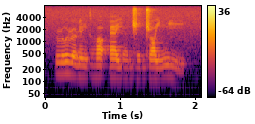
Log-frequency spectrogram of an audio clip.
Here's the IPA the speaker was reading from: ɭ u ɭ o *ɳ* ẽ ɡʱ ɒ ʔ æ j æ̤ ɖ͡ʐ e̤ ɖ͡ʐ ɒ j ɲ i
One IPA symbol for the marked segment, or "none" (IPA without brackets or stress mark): ɳ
